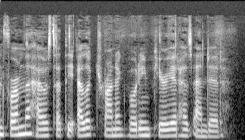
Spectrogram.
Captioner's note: speaking French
